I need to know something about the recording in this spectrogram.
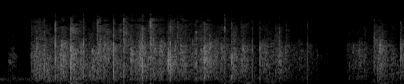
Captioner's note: applause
